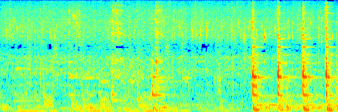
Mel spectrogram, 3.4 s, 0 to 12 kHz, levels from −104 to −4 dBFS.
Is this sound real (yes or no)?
yes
